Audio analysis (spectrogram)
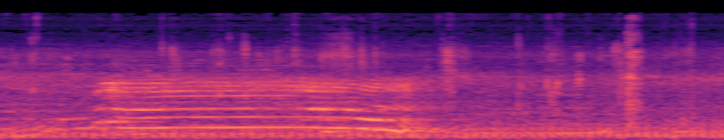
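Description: A cow lets out one long, drawn-out moo, loud and close, with steady outdoor background noise after it fades.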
